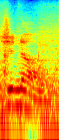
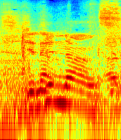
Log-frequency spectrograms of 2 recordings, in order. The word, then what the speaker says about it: Genungs: Pronounce the name of this back. It's Genungs. Genungs.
